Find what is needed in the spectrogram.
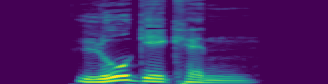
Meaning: plural of Logik
- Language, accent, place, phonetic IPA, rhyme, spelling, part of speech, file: German, Germany, Berlin, [ˈloːɡɪkn̩], -oːɡɪkn̩, Logiken, noun, De-Logiken.ogg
